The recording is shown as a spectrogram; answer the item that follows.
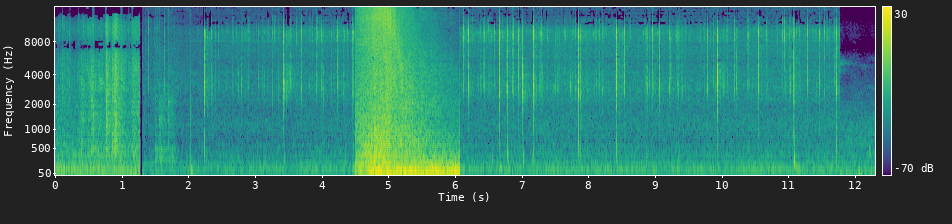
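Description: Channel logo intro sound effect: a sudden loud rushing burst lasting about a second and a half, followed by a run of scattered sharp crackles and clicks.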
